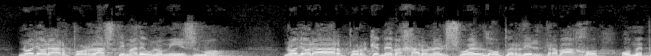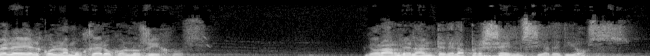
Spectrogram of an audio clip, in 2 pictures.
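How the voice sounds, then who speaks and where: A man at high pitch, fairly slow, with lively intonation and noticeable background noise. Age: 70s. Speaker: pastor. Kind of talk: sermon.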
